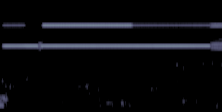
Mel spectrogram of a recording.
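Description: Near silence with a faint, steady high-pitched whine held on one pitch, with a fainter tone an octave above.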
